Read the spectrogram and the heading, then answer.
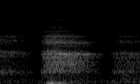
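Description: Heavy, strained breathing close to the mic: a loud rasping inhale-exhale with gasps, briefly pausing twice, sounding labored and effortful with no speech.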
